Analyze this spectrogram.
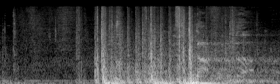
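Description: A heavy blow strikes with a loud crackling burst.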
